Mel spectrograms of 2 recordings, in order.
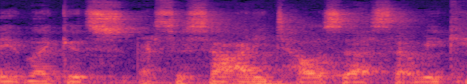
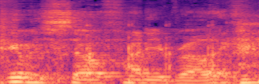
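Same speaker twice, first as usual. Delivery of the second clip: laughing; 6 semitones higher, 12 dB louder than usual. Real, not acted. Laughing at the funny memory.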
